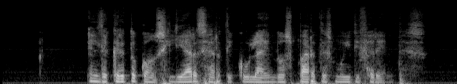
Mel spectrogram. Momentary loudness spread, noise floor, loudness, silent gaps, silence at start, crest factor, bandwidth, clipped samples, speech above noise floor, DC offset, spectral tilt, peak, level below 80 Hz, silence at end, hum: 16 LU; -49 dBFS; -23 LUFS; none; 0.9 s; 18 dB; 15.5 kHz; under 0.1%; 27 dB; under 0.1%; -5.5 dB/octave; -6 dBFS; -38 dBFS; 0.35 s; none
